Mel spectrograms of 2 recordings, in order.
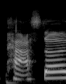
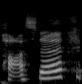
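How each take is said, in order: First: The word has a Canadian-style pronunciation. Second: The word has a non-Canadian pronunciation. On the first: "he says pasta" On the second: "instead of"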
